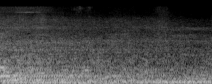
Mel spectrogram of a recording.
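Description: A steady low rumble with faint voices underneath.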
